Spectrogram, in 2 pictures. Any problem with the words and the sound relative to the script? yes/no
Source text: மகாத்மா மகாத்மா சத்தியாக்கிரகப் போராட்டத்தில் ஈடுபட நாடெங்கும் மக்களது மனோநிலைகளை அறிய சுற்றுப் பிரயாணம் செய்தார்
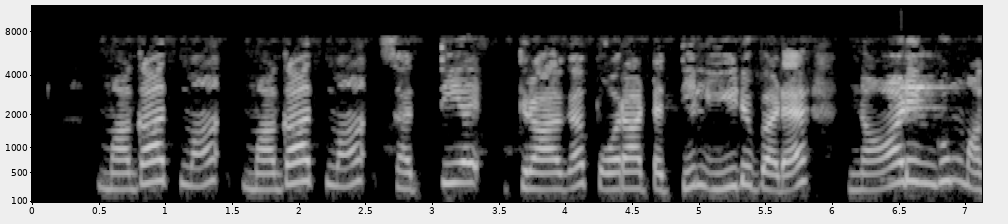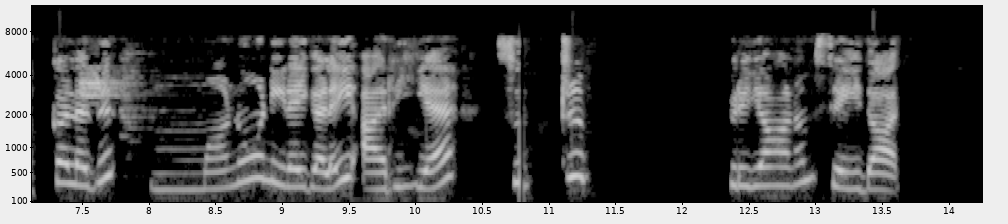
yes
